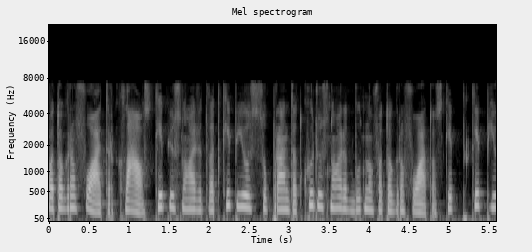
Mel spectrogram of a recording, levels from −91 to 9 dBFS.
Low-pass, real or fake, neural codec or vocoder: 7.2 kHz; real; none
